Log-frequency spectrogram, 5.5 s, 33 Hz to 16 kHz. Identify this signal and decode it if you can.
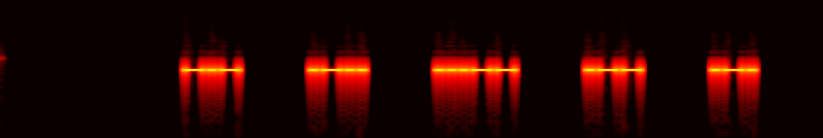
Morse code, heard as a keyed tone, about 30 wpm, spaced as for 14 wpm, 700 Hz. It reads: KL3WR
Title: USA Call Signs - 5 Characters - 4x Character Spacing - 30wpm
